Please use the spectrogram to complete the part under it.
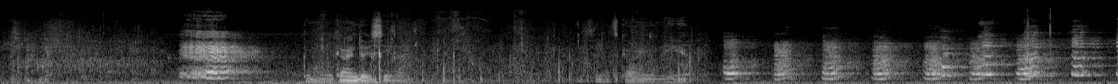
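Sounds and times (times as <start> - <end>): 
speech: 3.1 - 4.4, 6.0 - 7.9
waterfowl honking barking alarm calls: 7.2 - 11.1.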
